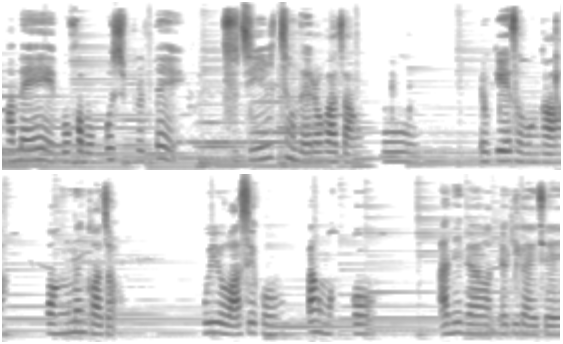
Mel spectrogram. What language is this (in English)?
Korean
